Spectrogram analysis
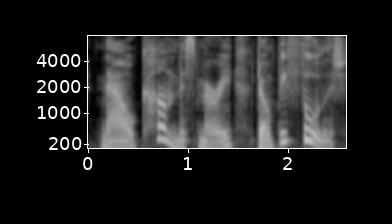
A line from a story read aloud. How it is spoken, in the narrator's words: said I, attempting a good-natured laugh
